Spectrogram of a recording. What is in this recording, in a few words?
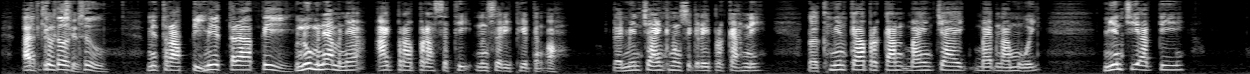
Khmer duo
